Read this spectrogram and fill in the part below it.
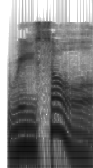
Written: resole

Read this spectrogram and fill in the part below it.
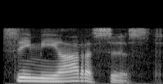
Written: semioticist

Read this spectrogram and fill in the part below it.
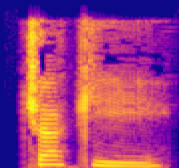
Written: chucky

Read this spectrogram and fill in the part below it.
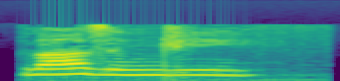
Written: lozengy

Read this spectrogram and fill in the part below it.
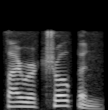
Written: thyrotropin

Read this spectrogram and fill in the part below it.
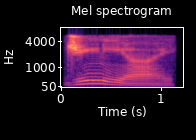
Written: genii

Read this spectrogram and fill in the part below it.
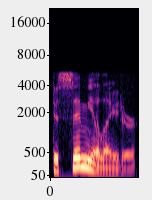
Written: dissimulator

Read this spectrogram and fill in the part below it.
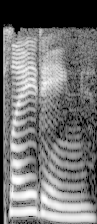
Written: plaiting

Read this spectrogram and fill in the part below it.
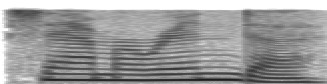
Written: Samarinda

